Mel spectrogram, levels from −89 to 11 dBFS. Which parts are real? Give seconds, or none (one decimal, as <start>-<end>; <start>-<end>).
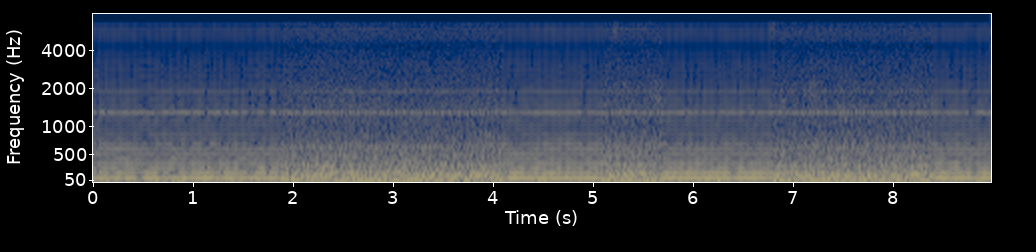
1.9-4.1; 5.1-5.7; 6.8-8.4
